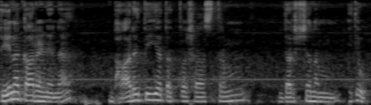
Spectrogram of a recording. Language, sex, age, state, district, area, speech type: Sanskrit, male, 30-45, Karnataka, Davanagere, urban, spontaneous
